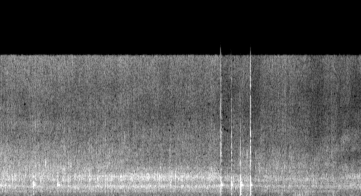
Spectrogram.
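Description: Rice and chicken gizzards frying in oil in aluminium camp pots, with a steady sizzle that eases after about five seconds. A metal spoon stirring the rice clinks against the pot a few times, four sharp clinks coming close together around four and a half to five seconds in.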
